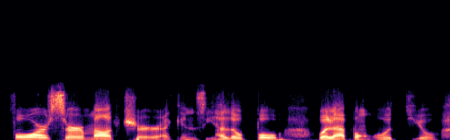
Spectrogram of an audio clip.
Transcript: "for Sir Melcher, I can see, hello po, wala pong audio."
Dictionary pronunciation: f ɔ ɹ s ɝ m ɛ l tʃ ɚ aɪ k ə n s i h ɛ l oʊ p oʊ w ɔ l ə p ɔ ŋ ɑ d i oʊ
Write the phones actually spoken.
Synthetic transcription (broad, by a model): f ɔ ɹ s ɝ m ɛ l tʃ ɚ aɪ k ə n s i h ɛ l oʊ p oʊ w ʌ l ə p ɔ ŋ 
